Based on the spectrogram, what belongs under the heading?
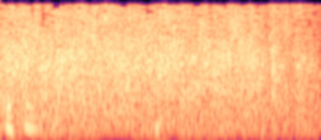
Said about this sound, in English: Doesn't it feel good when you just express yourself? Why do some people clap and then stop?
